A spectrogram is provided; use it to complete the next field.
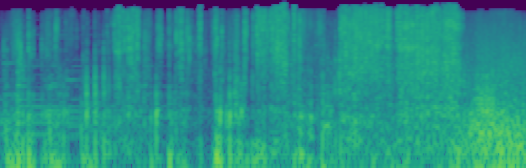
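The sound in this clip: Gift wrapping paper is torn open with loud crinkling, ripping and crumpling, sharp crackles at first and then a denser, continuous rustle.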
